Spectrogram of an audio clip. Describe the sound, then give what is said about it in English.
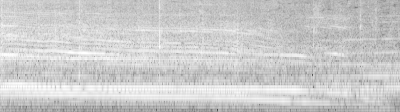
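A crowd cheers and applauds the winning team loudly, with one long whooping voice that slowly slides down in pitch over a steady bed of excited noise and possible clapping. “Another round of applause for the winning team.”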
